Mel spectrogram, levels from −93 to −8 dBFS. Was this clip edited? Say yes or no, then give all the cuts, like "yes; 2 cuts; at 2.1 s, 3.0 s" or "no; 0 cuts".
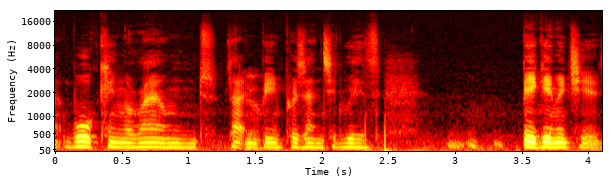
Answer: yes; 1 cut; at 1.4 s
